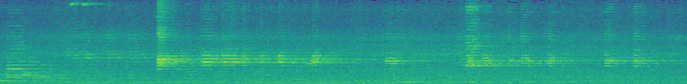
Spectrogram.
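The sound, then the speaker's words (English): Busy city street noise in Cairo with a steady traffic rumble, punctuated by several car horn toots at irregular intervals, some short and some held a little longer. “Both with the sniffles, as you'll be able to hear, and with the constant honking concert of Cairo in the background.”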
